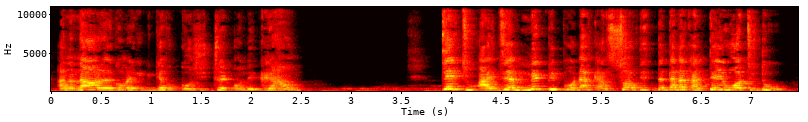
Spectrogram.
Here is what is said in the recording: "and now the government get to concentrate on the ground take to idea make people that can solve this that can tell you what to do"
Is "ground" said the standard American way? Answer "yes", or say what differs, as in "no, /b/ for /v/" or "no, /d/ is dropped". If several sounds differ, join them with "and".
yes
